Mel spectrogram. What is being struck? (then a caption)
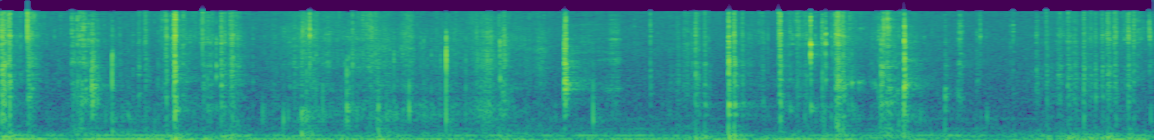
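Soap bar. A solid, dry yellow soap bar held in the hand is shaved with a metal utility knife blade, producing crumbly yellow flakes. Many short, dry, crackling scrapes and crisp ticks follow one another over a steady low rumble, with bright, sharp peaks standing out as the blade bites.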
